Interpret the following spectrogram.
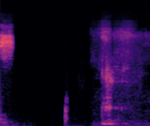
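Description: The hissy 's' of the last spoken word trails off. A faint mouth click follows, then a short intake of breath by the reader about a second and a half in, before the next line.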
